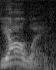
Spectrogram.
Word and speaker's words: Yahweh: And so this, then through tradition, this YHWH started to be pronounced Yahweh.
